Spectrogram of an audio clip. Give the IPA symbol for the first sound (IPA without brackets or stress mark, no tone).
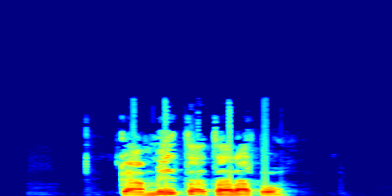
k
